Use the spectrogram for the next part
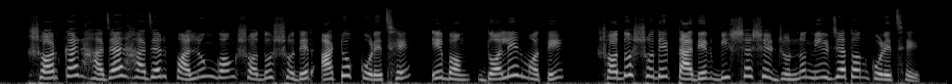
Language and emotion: Bengali, neutral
